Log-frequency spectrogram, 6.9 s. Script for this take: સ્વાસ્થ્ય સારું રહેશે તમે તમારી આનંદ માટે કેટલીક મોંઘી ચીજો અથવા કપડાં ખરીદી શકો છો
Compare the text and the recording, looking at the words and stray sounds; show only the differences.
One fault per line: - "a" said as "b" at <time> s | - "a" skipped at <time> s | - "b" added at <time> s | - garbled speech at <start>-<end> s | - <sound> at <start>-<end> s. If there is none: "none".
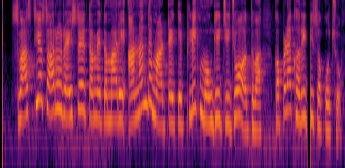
- dropout at 6.1-6.2 s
